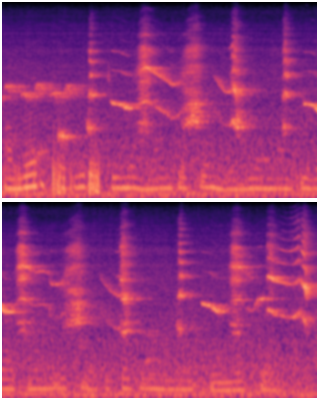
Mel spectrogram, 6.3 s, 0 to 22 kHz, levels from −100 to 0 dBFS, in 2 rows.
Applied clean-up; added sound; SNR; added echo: none; Bird; -4 dB; none.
